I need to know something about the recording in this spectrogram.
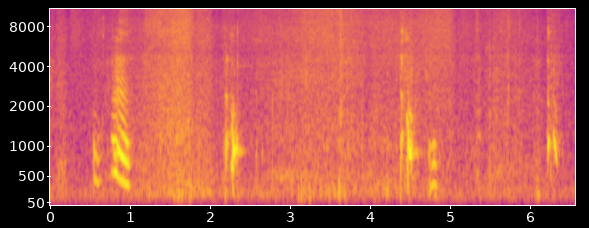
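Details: Newborn hiccups: soft, brief abrupt catches and small squeaky sounds a few seconds apart in a quiet room.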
